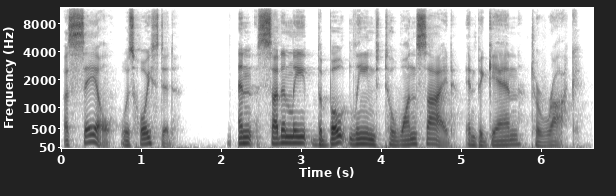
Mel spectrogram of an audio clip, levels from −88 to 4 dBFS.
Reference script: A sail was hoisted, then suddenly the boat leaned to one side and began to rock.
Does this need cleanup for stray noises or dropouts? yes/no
yes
